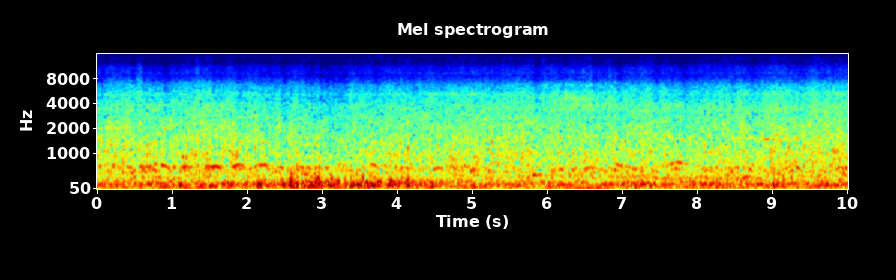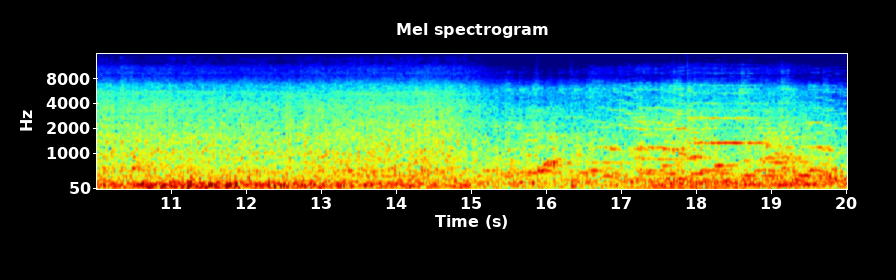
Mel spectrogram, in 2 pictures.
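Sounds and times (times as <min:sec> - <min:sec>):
faint indistinct voices: 0:00.0 - 0:11.7
outdoor background rumble: 0:00.0 - 0:15.7.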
